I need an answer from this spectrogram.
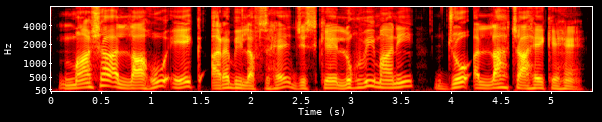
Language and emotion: Urdu, neutral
